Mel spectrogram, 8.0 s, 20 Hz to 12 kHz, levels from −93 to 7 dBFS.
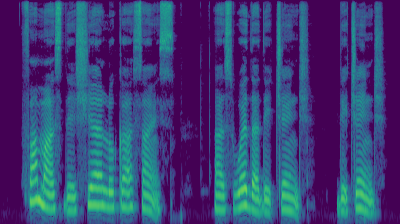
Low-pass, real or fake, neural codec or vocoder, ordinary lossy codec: none; real; none; none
